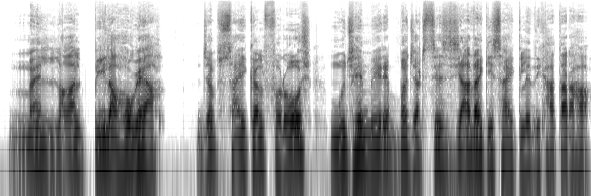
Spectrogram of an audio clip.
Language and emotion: Urdu, angry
